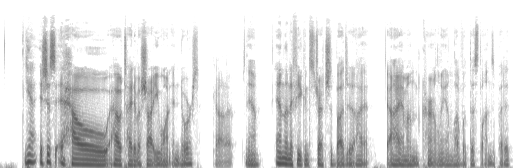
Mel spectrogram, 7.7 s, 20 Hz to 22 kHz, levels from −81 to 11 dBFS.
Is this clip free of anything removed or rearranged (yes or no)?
no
